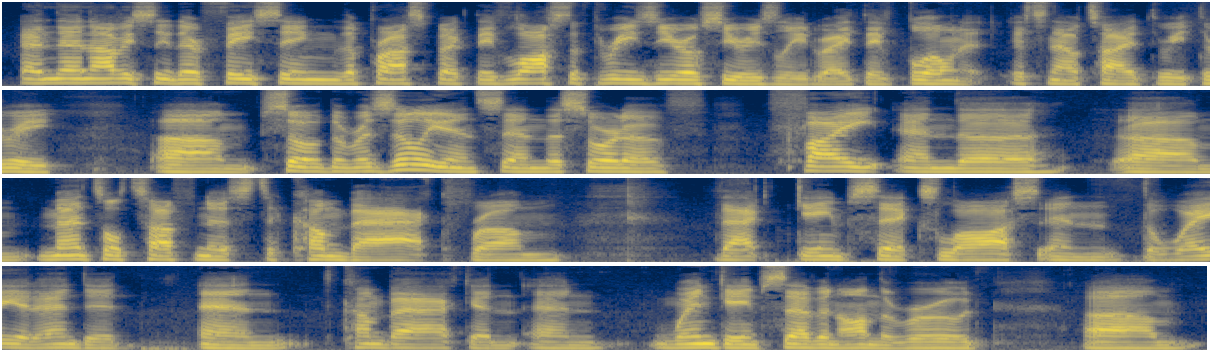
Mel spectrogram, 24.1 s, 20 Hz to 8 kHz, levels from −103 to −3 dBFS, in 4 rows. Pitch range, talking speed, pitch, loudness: 110-130 Hz, 150 wpm, 120 Hz, -17 LUFS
